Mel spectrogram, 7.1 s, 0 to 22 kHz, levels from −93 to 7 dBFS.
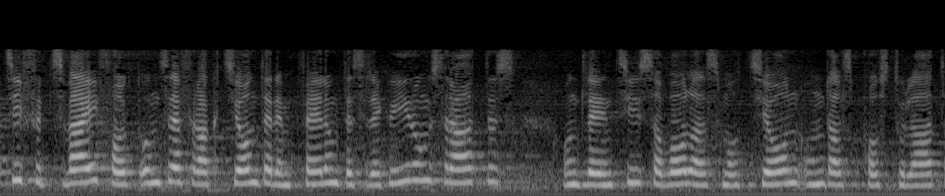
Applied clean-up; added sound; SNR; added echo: none; none; none; none.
